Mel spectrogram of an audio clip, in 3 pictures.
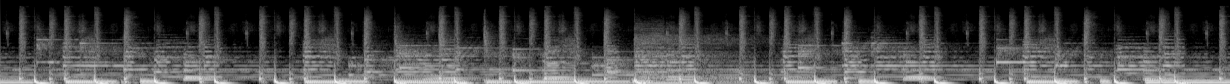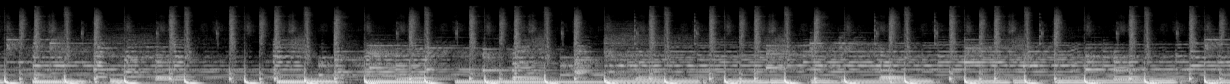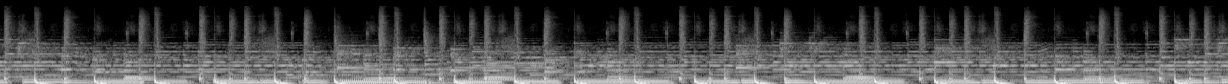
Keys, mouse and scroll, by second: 1.3 \, 4.8 v, 7.5 typing, 8.5 typing, 11.6 double click, 13.8 alt+scroll down 1, 14.2 double click, 16.7 double right click, 19.0 Return, 20.4 shift+click, 24.9 shift+click, 26.4 double click, 27.9 shift+click, 35.0 alt+scroll up 1, 35.2 alt+scroll down 1, 36.1 space.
